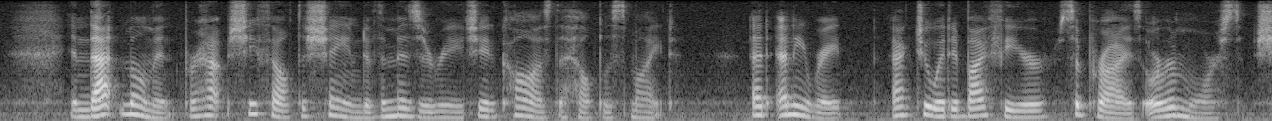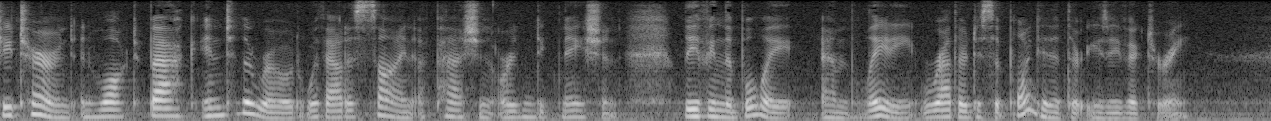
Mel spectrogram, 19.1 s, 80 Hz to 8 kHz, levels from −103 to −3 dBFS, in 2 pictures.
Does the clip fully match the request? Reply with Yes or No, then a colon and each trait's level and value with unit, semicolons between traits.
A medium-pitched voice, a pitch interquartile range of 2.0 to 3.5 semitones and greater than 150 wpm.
No: medium, 170 Hz; average, 4.3 semitones; average, 165 wpm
